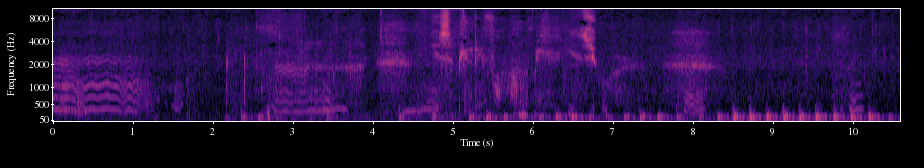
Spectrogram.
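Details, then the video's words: German Shepherd puppies feeding on their mother's milk, opening with a wavering whine, then soft rhythmic low grunts and suckling pulses repeating about twice a second, with faint squeaks above. "German Shepherd Nursing Sounds"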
